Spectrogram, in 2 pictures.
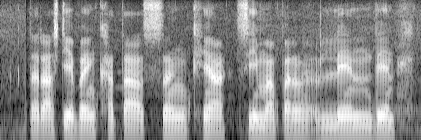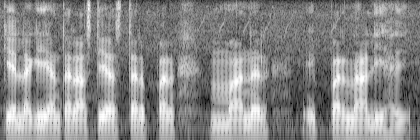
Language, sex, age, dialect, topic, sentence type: Magahi, male, 18-24, Western, banking, statement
